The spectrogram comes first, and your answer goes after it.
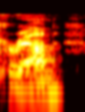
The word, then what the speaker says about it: Koran: As the introduction said, I'm Koran, also known as the, and that's my little moniker because it rhymes with my last name, and that's what I do: mortgages.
